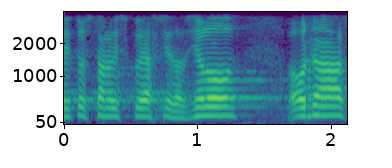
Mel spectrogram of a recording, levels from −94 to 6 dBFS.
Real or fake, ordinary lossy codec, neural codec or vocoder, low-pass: real; AAC, 24 kbps; none; 3.6 kHz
